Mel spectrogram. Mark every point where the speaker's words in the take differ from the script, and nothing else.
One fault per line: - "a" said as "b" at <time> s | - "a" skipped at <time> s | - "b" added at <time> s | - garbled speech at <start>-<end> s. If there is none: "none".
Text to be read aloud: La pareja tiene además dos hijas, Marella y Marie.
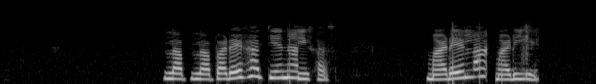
- "la" added at 1.9 s
- "además dos" skipped at 2.9 s
- "y" skipped at 4.9 s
